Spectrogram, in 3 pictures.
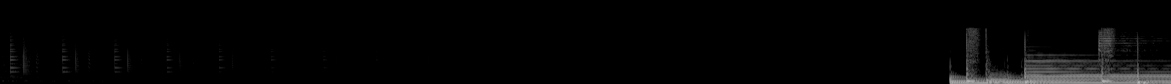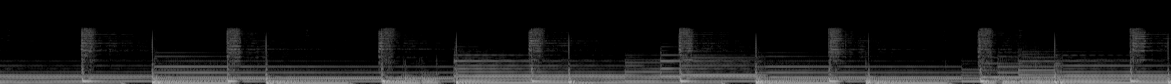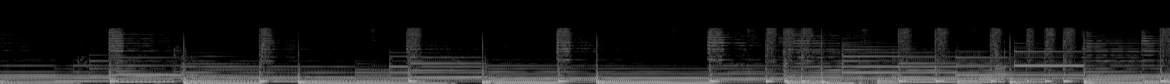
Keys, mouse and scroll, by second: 1.2 right click, 1.2 right click, 2.4 click, 2.5 click, 3.8 click, 3.9 click, 4.8 click, 5.0 click, 5.3 right click, 5.4 right click, 5.8 right click, 5.9 double right click, 6.2 double right click, 6.3 double right click, 6.8 click, 6.9 click, 7.9 click, 8.2 click, 8.4 click, 8.6 click, 9.0 scroll down 2, 9.3 right click, 11.9 click, 12.5 middle click, 14.0 click, 14.1 click, 15.1 click, 25.3 click, 30.8 scroll up 2, 31.7 click, 33.6 click.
